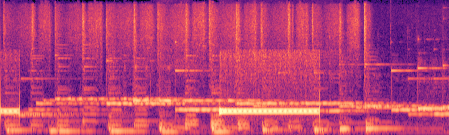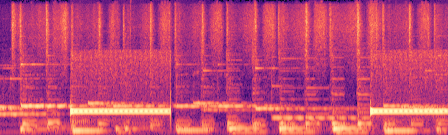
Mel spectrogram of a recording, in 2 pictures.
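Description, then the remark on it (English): An outgoing phone call to a radio contest listener rings unanswered: three steady ringback tones, each about two seconds long, recurring every six seconds over a light musical bed, with no voices. “Part of answering your phone with the winning phrase is answering the phone.”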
